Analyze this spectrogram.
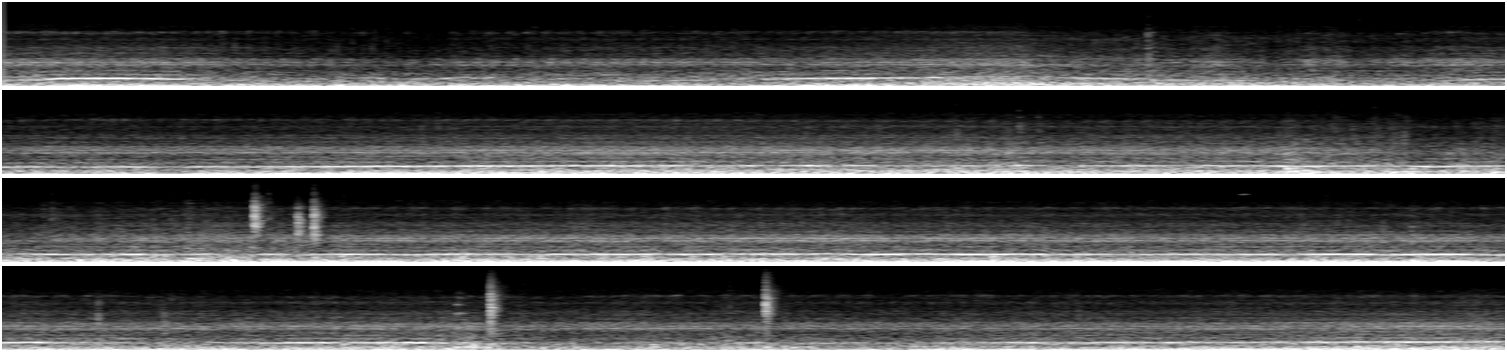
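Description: Chenglong concrete mixer truck's diesel engine running under load as the truck drives off, heard from inside the cab: a low rumble whose pitch rises and falls several times over the first seven seconds or so, then holds steady. A few sharp clicks come after the middle and again later.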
